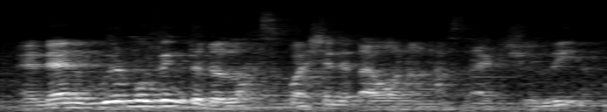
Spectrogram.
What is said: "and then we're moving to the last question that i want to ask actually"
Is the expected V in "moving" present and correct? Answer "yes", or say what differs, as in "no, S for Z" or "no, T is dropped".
yes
